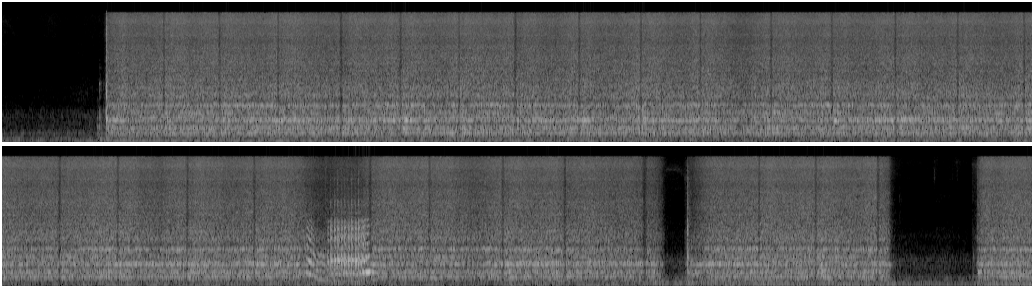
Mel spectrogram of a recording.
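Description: Electric drum carder running: a steady whirring hum at a fixed pitch as the drum turns. It starts about a second and a half in, cuts out for a moment about five seconds before the end, and stops again a second before the end. About two-thirds of the way through there is a short, louder sound that falls in pitch.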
